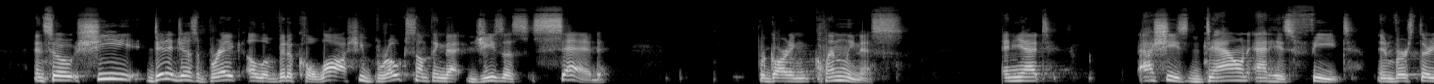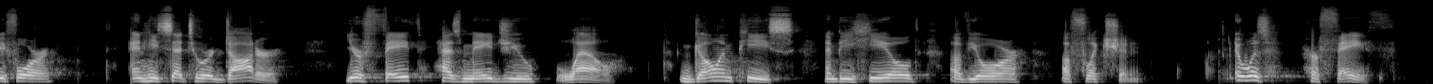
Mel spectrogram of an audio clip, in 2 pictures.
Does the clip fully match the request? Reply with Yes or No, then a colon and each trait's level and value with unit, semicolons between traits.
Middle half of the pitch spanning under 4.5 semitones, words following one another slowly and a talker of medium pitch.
Yes: average, 4.0 semitones; slow, 110 wpm; medium, 155 Hz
